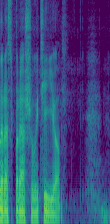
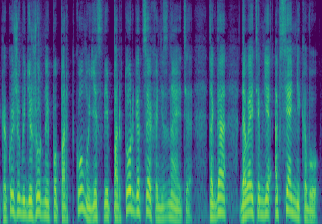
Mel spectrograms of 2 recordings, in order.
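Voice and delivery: higher, raised demanding voice; shouting; 5 semitones higher, 4 dB louder than usual. A narrator's reading. Man berates the duty officer by phone, shouting. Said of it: "и он стал кричать".

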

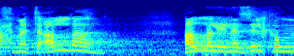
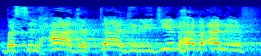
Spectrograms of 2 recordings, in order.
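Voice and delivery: raised, heated voice with a laugh; outraged disbelief, pitched higher; indignant; 7 semitones higher, 3 dB louder than usual. Real, not acted. Preacher to congregation about corrupt customs, heated outcry.

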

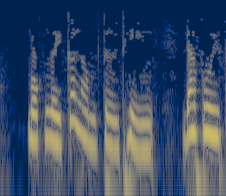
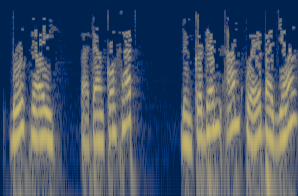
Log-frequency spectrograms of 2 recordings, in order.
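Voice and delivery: plain reading voice

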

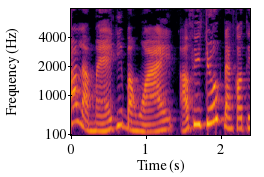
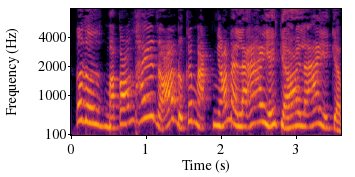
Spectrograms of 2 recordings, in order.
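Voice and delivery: higher, hurried frantic outcry; retold frantic yelling; 6 semitones higher, faster than usual. Dad crying out to his mother about the girl, frantic and higher. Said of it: "Ba la làng lên vậy đó".

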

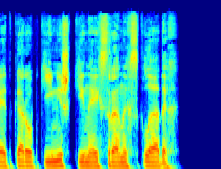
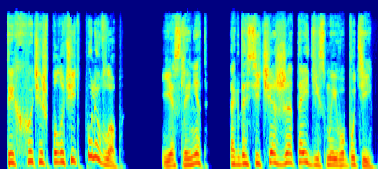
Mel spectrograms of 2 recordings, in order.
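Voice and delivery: put-on child's voice, threat through clenched teeth; through gritted teeth; 6 semitones higher than usual. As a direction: hiss a threat in a high kid's voice. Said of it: "процедил сквозь зубы".

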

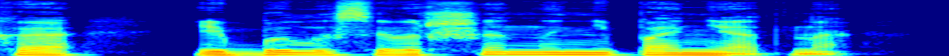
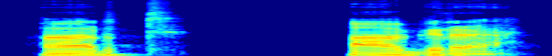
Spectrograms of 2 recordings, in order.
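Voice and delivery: command; slower than usual. Acted. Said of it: "скомандовал я".

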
